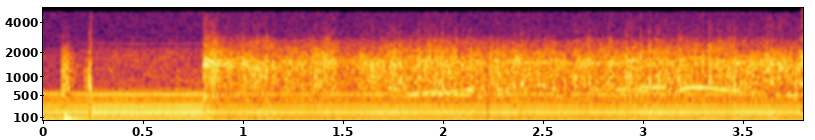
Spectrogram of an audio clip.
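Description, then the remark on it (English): Loud, sustained applause from a large crowd as Apollo 13 is shown on its main parachutes on a television display fills the whole recording, a dense, steady wash of clapping over a faint low hum, with no break or fade. “An extremely loud applause as Apollo 13 on main shoots comes through loud and clear on the television display here.”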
